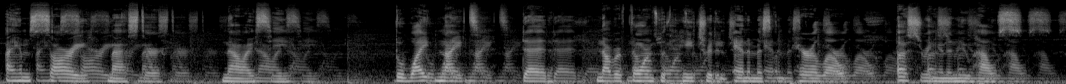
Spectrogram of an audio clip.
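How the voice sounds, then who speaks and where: A woman performs a devoted occultist seer in a dark fantasy tale. She intones visions gravely, like a ritual chant. Prominent music sits under the voice. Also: low voice, level tone, a little slow. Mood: prophetic, reverent. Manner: solemn, incantatory. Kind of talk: dramatic fantasy lore reading.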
